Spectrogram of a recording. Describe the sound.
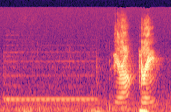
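A telephone dial tone hums steadily and faintly for about two seconds as a call to a for-sale-by-owner home seller is placed, then cuts off before two short, louder voice-like bursts.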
